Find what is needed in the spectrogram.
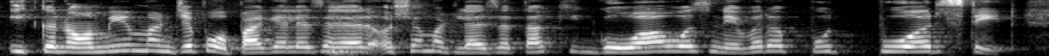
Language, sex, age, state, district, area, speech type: Goan Konkani, female, 30-45, Goa, Salcete, urban, spontaneous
